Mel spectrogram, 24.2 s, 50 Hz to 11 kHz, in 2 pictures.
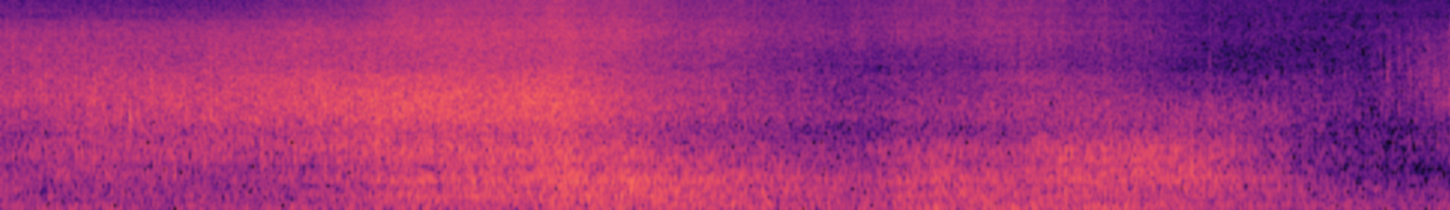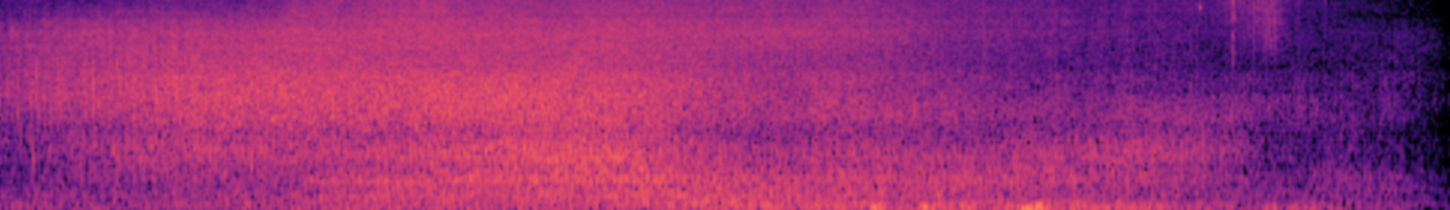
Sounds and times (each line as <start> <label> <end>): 0.0 tide comes in 24.1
